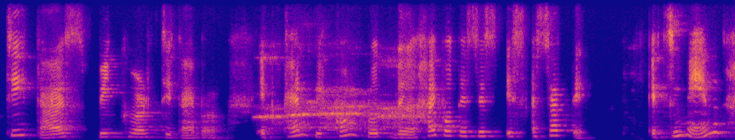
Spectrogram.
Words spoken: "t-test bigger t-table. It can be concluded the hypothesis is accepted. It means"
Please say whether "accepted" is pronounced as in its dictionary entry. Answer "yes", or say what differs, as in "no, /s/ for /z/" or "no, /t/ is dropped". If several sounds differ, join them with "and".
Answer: no, /k/ is dropped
